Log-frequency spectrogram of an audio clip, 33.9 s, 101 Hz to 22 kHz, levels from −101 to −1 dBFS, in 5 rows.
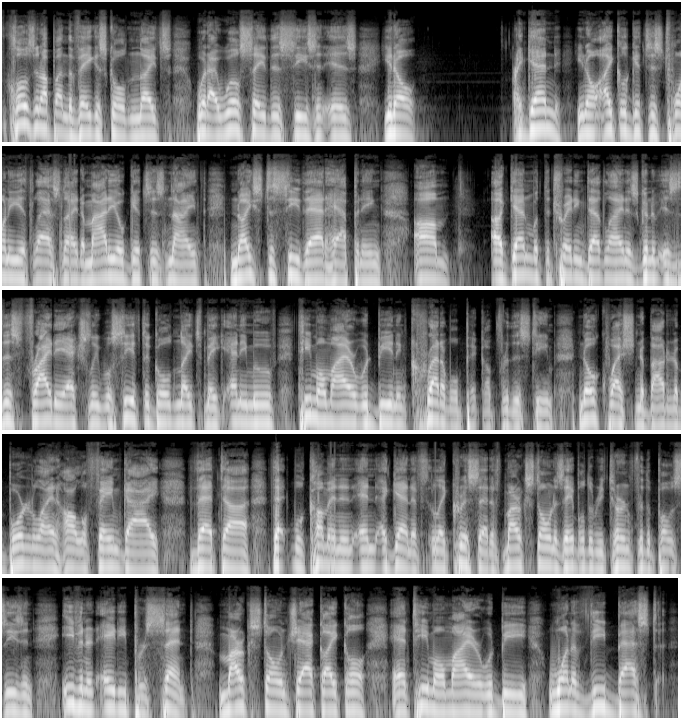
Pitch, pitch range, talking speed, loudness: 130 Hz, 125-140 Hz, 205 wpm, -17 LUFS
